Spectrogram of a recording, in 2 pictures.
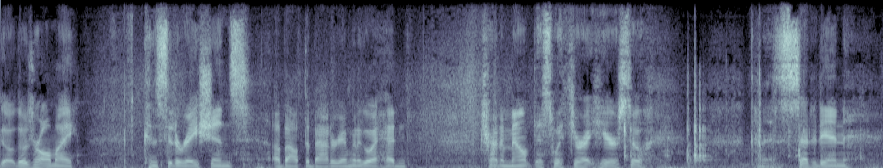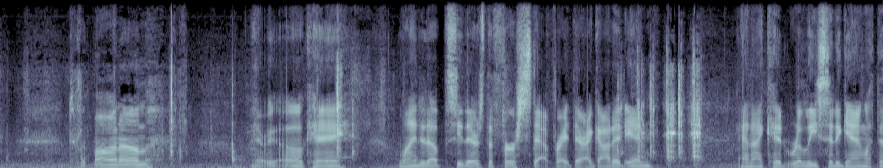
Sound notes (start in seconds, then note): none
